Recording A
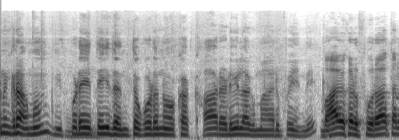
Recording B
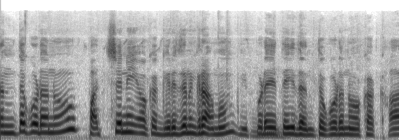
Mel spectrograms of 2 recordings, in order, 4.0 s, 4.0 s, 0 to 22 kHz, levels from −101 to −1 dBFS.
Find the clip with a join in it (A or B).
A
